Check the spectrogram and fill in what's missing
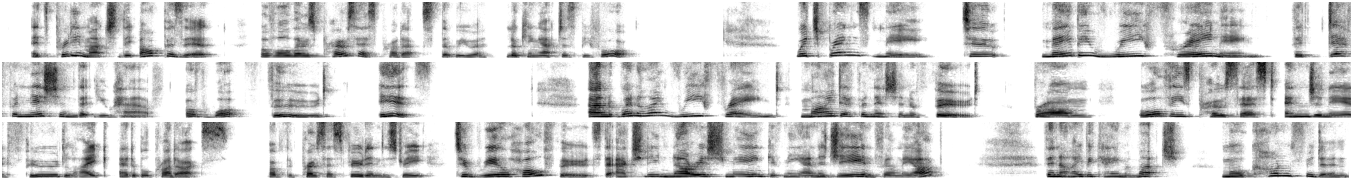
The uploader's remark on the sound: This episode is a recording of a live online workshop that I gave in January 2024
